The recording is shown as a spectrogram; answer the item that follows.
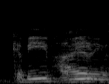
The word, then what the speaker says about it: Khabib: Remember, we were saying his name wrong, and people kept writing the comments on Habib? Facebook. You're saying this wrong. Khabib, I haven't Habib.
